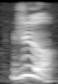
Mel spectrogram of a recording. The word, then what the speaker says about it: 热: 발음 R 발음 热 잊어버리지 마세요.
